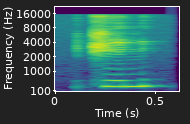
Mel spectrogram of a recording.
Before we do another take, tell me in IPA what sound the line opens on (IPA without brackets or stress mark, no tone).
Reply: t͡ʃ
